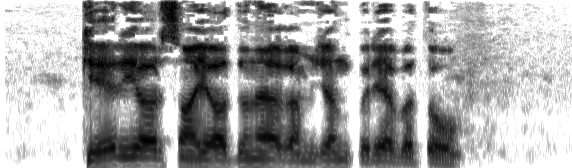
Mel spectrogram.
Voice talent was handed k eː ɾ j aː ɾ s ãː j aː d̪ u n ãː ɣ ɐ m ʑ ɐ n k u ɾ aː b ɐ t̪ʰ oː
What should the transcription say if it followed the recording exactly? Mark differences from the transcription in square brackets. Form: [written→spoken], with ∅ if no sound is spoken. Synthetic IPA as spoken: k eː ɾ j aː ɾ s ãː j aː d̪ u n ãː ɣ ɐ m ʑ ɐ n k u ɾ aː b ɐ [t̪ʰ→t̪] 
